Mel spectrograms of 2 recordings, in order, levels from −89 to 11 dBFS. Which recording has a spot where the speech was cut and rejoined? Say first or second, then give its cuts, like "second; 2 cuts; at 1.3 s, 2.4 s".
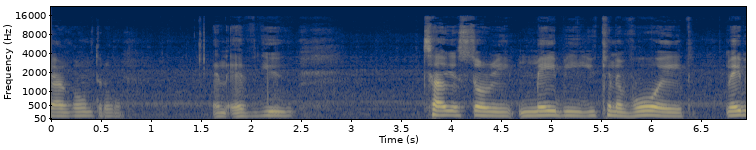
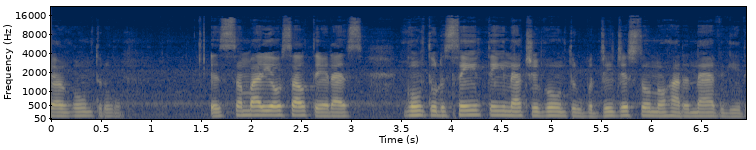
first; 1 cut; at 1.6 s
